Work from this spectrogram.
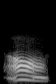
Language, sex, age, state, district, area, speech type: Assamese, female, 30-45, Assam, Dibrugarh, urban, conversation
